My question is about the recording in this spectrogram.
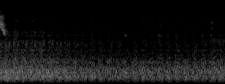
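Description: Juki computerized sewing machine stitching a seam, running steadily.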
